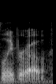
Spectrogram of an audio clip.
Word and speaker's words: libero: And I was like, that's how you say it is libero. And like, if someone said it differently, I was like, oh, that's wrong.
